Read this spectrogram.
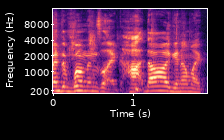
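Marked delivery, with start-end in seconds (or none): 0.9-1.5 high, loud questioning rise; puzzled cashier. Retold or imitated. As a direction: repeat it back like a baffled cashier.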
